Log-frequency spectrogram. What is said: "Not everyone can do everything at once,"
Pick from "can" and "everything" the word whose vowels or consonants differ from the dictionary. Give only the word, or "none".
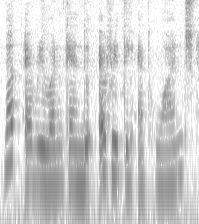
everything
